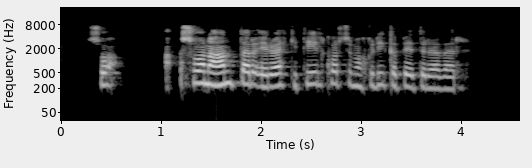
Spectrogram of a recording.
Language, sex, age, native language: Icelandic, female, 30-39, Icelandic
